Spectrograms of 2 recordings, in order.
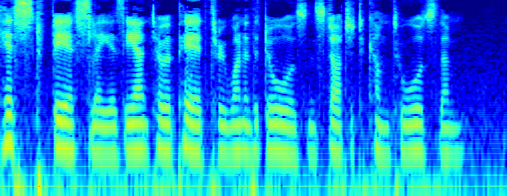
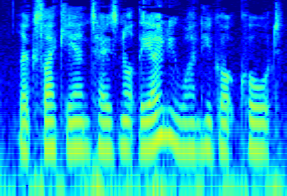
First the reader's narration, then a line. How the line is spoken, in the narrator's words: he said softly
